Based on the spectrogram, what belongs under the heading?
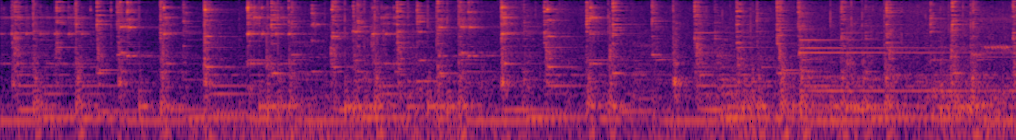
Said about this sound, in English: All right, I'm going to remove the thunderstorm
